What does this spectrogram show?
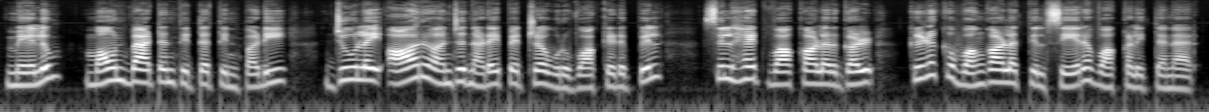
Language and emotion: Tamil, neutral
